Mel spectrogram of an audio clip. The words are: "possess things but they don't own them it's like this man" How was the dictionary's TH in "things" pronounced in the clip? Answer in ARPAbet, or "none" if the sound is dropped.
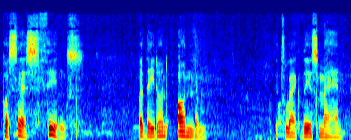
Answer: TH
